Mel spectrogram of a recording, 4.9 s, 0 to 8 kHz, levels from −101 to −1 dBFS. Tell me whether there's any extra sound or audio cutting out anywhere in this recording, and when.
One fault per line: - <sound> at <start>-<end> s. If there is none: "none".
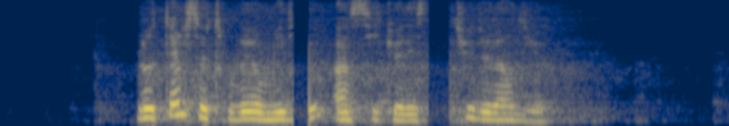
- dropout at 1.9-2.1 s
- dropout at 2.8-3.0 s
